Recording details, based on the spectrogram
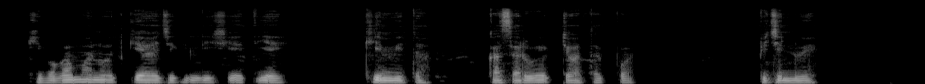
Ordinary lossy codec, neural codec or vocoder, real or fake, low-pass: AAC, 48 kbps; vocoder, 44.1 kHz, 128 mel bands every 256 samples, BigVGAN v2; fake; 14.4 kHz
